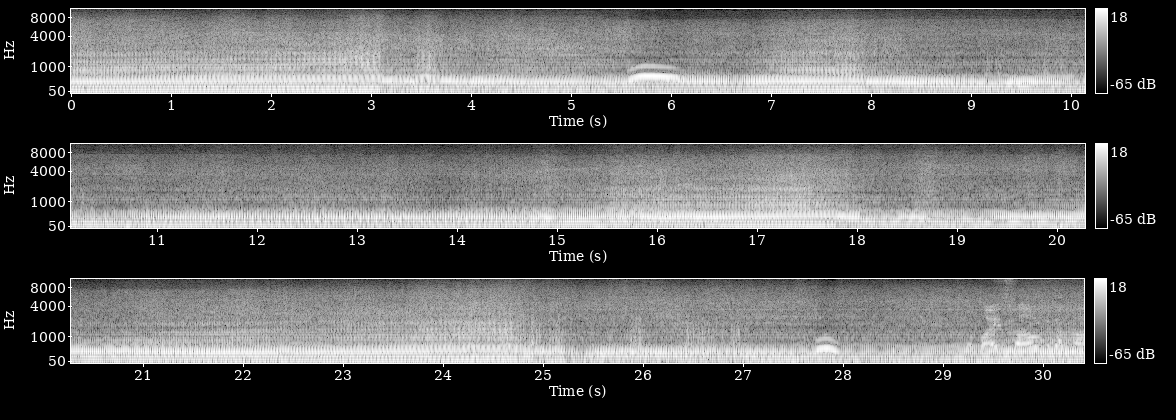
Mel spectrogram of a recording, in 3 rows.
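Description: Bajaj Pulsar 200NS single-cylinder engine, breathing through an aftermarket full-system exhaust, on the move: it climbs in pitch as the revs rise and drops back at each gear change, several times over.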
